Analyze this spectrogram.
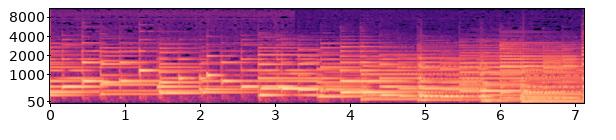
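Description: Background piano music: a steady run of melody notes, with lower bass notes joining about four seconds in.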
